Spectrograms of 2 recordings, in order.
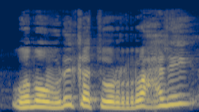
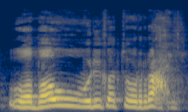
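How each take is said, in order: First: A light pause with the final vowel kept. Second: A full stop with the final vowel dropped. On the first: The reader pauses briefly and then continues. "فوقف ووصل لكن سكتة لطيفة" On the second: The reader stops completely at this word. "أما لو وقف فيقول وموركة الرحل"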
